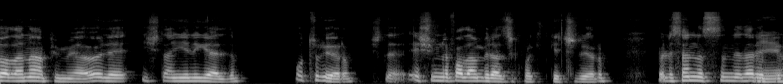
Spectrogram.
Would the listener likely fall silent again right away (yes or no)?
no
